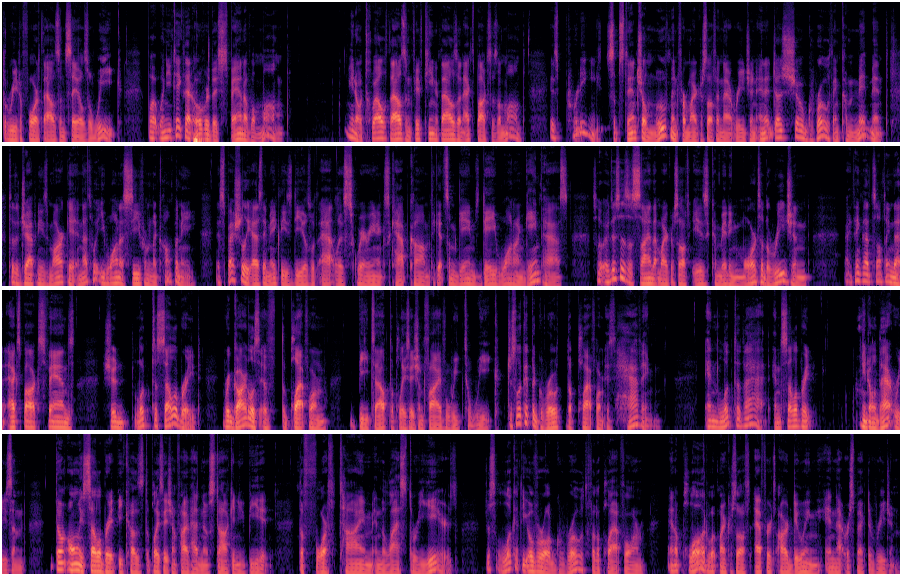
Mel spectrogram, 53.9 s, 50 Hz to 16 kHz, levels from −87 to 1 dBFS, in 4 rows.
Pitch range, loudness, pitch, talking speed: 80-105 Hz, -30 LUFS, 90 Hz, 190 wpm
